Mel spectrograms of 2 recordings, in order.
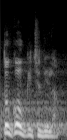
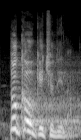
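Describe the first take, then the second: First: Very soft, low voice; hushed granting. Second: Said in the usual way. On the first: Acted. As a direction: grant it gently, almost under the breath. God softly grants the plea. (খুব নিচু, নরম স্বরে)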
